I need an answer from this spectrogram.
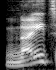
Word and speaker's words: knight: 没错，我们今天的好书俱乐部单元要跟各位介绍的就是这部好书，就是为自己出征。它的英文的这个书名叫做 The Knight in Rusty Armor。And of course, you heard me and Anthony say KN 就发 N, The Knight in Rusty Armor.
